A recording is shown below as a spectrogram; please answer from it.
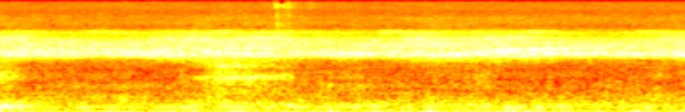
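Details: Crickets at night in autumn in the northeast, a steady dense high-pitched trilling drone that holds without a break, with a faint low rumble underneath and a brief spoken voice.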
